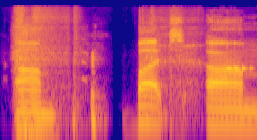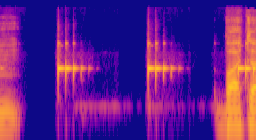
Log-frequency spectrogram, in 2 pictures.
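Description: A phone ringtone for an incoming call from Oklahoma plays: a loud, voice-like melodic phrase followed by two short, evenly spaced electronic tone bursts, with no talking over it.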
